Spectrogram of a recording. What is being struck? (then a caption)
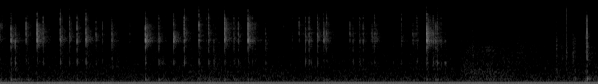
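Plastic lotion bottle with flip cap. Long fingernails tap a medium white plastic body-care lotion bottle, likely filled with lotion, held in one hand: first on its gold plastic flip cap, then on the bottle body. The result is rapid, irregular, bright clicky taps that die out almost instantly, with a steady low hum underneath.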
